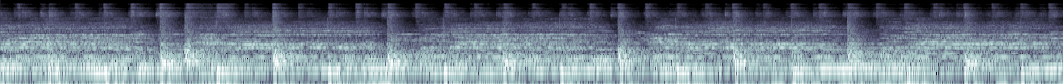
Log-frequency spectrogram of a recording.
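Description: A small gospel praise team of men's and women's voices singing together over accompaniment, with a steady beat of percussion hits about once a second.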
